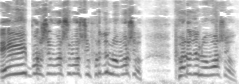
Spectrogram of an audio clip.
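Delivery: high sing-song urging to sit. Real, not acted. Coaxing child to sit for photo. (উঁচু আদুরে গলায় বসতে বলা)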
